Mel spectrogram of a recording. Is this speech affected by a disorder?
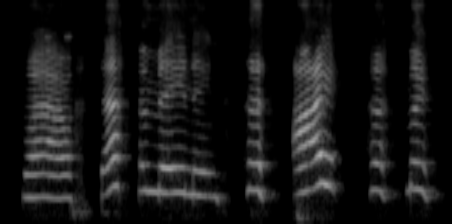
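Yes: cerebral palsy, spastic.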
